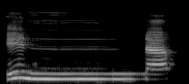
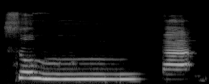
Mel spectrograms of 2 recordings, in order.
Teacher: kita kena ajar dia 3 harakat. Baru jelas dengung dia.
